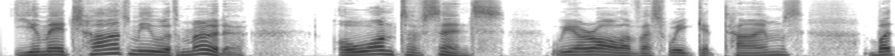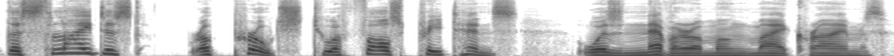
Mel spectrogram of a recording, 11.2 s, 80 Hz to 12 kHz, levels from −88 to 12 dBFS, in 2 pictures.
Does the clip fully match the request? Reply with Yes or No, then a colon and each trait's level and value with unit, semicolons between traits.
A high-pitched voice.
No: medium, 165 Hz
